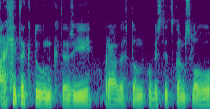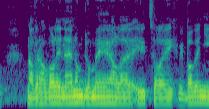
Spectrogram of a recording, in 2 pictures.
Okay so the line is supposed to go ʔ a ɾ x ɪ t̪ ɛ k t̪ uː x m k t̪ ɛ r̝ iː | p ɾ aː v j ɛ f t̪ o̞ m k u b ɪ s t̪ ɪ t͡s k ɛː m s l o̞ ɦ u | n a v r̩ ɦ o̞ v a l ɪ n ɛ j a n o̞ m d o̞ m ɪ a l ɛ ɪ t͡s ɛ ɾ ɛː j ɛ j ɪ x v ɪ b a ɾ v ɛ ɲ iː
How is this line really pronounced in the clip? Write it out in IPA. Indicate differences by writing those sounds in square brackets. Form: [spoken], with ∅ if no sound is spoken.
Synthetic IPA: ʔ a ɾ x ɪ t̪ ɛ k t̪ uː [∅] m k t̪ ɛ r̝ iː | p ɾ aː v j ɛ f t̪ o̞ m k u b ɪ s t̪ ɪ t͡s k ɛː m s l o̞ ɦ u | n a v r̩ ɦ o̞ v a l ɪ n ɛ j [ɛ] n o̞ m d o̞ m ɪ a l ɛ ɪ t͡s ɛ [l] ɛː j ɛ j ɪ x v ɪ b a [∅] v ɛ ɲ iː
